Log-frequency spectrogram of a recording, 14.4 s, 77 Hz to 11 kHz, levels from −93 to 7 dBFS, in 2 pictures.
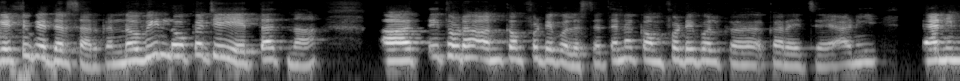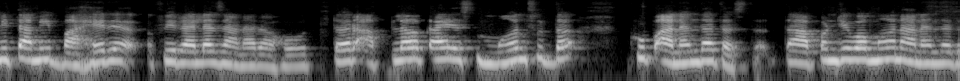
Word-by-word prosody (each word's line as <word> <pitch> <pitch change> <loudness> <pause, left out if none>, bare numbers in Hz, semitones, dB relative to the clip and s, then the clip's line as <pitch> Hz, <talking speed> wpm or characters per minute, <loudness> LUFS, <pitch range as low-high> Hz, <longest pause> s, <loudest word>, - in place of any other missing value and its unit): Gate 275 -1 +3
टूगेदरसारखं. 250 - 0
नवीन 280 +10 +3
लोक 360 +1 +3
जे 345 -2 +1
येतात 235 +5 +2
ना, 200 -2 -5 0.6
अ, 270 +1 +10
ते 345 - -5
थोडं 335 -2 +4
अनकम्फर्टेबल 280 -4 0
असतात, 195 +3 -7
त्यांना 275 +3 -1
कम्फर्टेबल 270 0 -1
क - - -4 0.3
करायचंय 195 -3 -6
आणि 235 +4 -6 0.4
त्या 275 - +8
निमित्त 280 -1 +2
आम्ही 285 0 +3
बाहेर 230 +5 -2
अ, - - -4 0.2
फिरायला 240 -2 +1
जाणार 195 -2 -5
आहोत. 190 +2 -11 0.2
तर 255 +1 +2
आपलं 270 +6 0
काय 290 0 +3
स 290 - -19
मन 250 +5 -1
सुद्धा 295 -1 -3 0.5
खूप 310 -3 -3
आनंदात 245 +1 +2
असतं. 195 - -8 0.2
तर 250 - -3
आपण 240 +4 0
जेव्हा 290 +1 +2
मन 290 +1 +1
आनंदात 230 -3 -2
260 Hz, 165 wpm, -20 LUFS, 230-285 Hz, 0.6 s, अ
